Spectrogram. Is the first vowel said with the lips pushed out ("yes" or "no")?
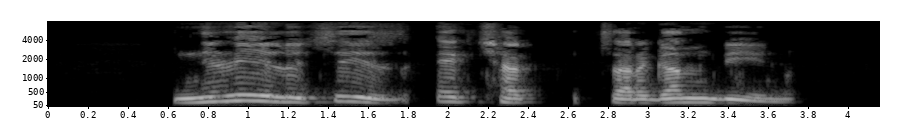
no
